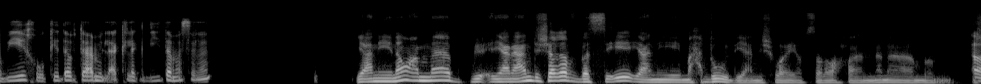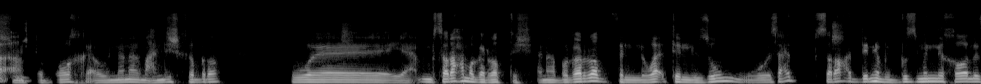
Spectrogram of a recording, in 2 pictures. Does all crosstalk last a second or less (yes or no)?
yes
